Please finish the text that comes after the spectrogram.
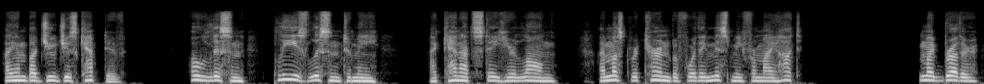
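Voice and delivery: put-on high, earnest captive girl; young woman voice. A narrator's reading. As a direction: speak as the frightened captive Livia.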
